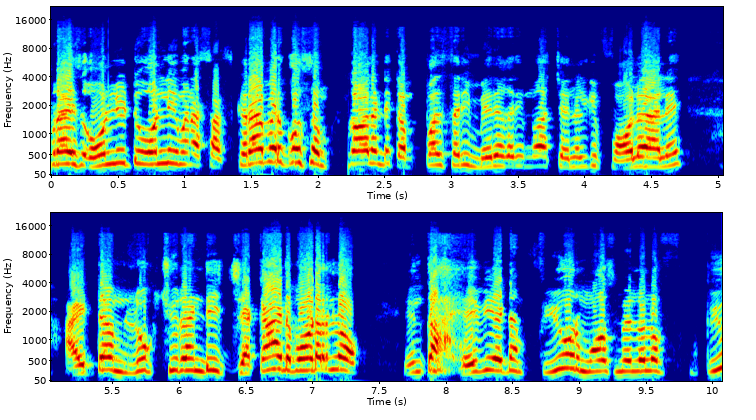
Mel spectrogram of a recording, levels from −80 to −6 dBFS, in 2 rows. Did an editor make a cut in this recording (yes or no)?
yes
